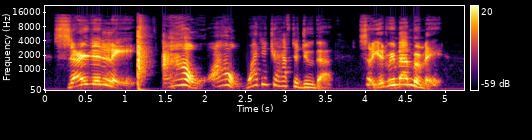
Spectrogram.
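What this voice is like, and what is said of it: Imitates another person's voice. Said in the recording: “my Bud Abbott impression”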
